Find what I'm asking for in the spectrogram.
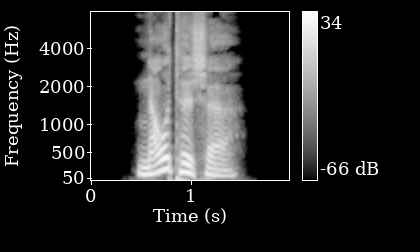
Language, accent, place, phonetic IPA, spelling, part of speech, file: German, Germany, Berlin, [ˈnaʊ̯tɪʃɐ], nautischer, adjective, De-nautischer.ogg
- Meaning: inflection of nautisch: 1. strong/mixed nominative masculine singular 2. strong genitive/dative feminine singular 3. strong genitive plural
